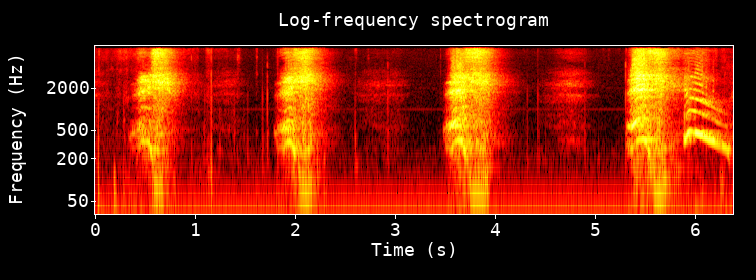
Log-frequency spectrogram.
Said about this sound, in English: Excuse me, folks. I think that's the first time I've sneezed on a broadcast, and you were there.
